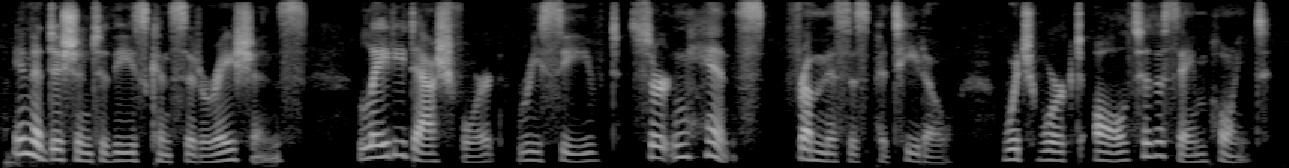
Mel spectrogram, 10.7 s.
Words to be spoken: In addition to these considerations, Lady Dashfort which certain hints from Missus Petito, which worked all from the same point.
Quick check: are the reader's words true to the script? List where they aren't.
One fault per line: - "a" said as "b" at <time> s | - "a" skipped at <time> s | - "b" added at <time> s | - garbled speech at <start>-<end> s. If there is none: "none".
- "which" said as "received" at 4.3 s
- "from" said as "to" at 9.4 s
